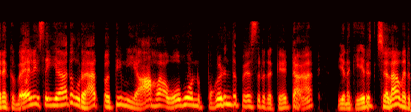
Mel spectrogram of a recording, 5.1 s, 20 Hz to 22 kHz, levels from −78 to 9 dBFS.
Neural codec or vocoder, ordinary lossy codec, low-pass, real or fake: codec, 24 kHz, 1.5 kbps, HILCodec; MP3, 64 kbps; 10.8 kHz; fake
